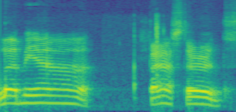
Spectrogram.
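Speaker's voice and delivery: slow, high, drawn-out hollering yell. In a role-play, a character stuck behind bars calls out, yelling. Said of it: "I'm just going to start yelling".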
